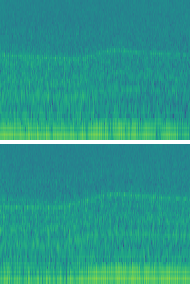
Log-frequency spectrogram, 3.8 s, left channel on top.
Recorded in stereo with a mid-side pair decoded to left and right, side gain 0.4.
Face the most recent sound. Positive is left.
No sound to turn to.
